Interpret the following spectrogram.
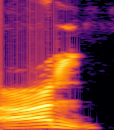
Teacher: আইনটিকে মোটা করে গলা চিপে পড়বেন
